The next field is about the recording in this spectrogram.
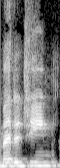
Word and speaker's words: Medellin: I am from Medellin, Colombia. That's how you pronounce it.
